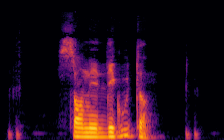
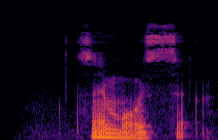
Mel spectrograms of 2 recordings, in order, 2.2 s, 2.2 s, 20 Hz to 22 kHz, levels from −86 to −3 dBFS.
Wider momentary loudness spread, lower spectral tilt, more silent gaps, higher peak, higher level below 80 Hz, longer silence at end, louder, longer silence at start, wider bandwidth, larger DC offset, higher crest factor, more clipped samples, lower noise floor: about the same, 11 LU vs 13 LU; about the same, -7 dB/octave vs -6 dB/octave; neither; first, -2 dBFS vs -14 dBFS; about the same, -56 dBFS vs -52 dBFS; about the same, 0.35 s vs 0.3 s; first, -19 LUFS vs -32 LUFS; second, 0.15 s vs 0.8 s; second, 9.8 kHz vs 11.5 kHz; neither; about the same, 20 dB vs 20 dB; neither; second, -50 dBFS vs -67 dBFS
